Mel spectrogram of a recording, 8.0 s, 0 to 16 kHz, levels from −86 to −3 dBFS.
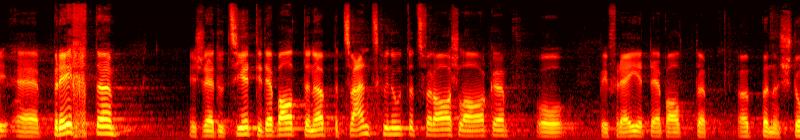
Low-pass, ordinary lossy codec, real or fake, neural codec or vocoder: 14.4 kHz; Opus, 64 kbps; real; none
